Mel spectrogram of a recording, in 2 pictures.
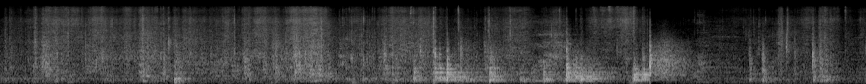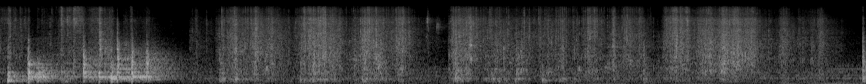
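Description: Packaging rustling, crinkling and scraping with scattered knocks as a boxed aquarium chiller is pulled out of its box by hand.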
